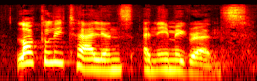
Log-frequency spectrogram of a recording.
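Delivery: ordinary delivery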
